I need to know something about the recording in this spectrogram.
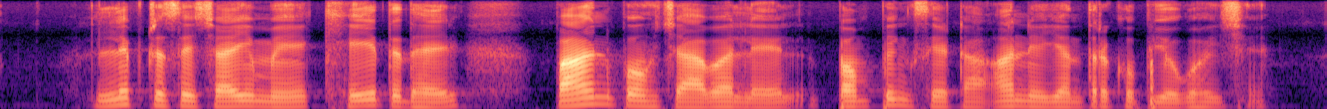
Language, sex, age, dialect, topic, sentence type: Maithili, male, 25-30, Eastern / Thethi, agriculture, statement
